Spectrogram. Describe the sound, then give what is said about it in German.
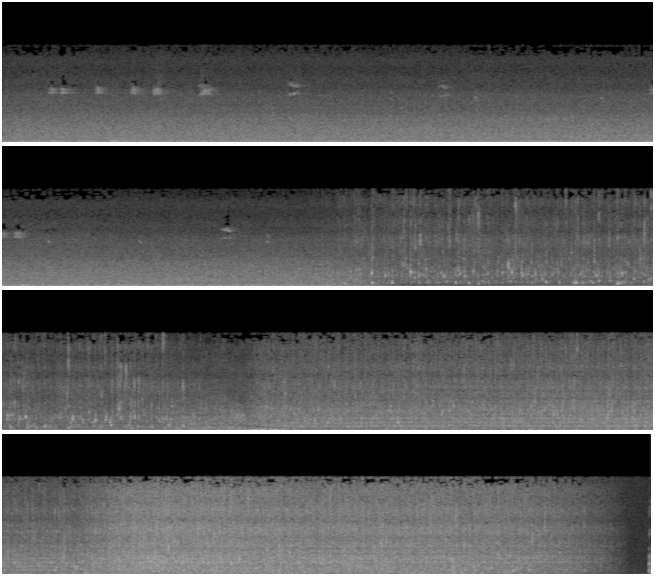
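A mountain stream rushes steadily through the Rastenbachklamm gorge, recorded early in the morning while hiking through it: a dense, continuous roar of water that shifts in texture and swells brighter near the end, with no voices. “sind wir vor ein paar Tagen ganz früh schon durch die Klamm gewandert und haben da ein paar, ähm, ein paar Geräusche aufgefangen oder eingefangen für euch.”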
